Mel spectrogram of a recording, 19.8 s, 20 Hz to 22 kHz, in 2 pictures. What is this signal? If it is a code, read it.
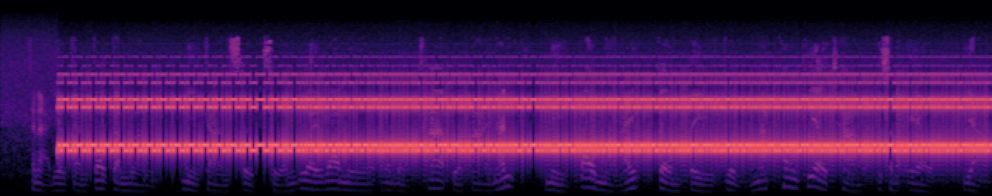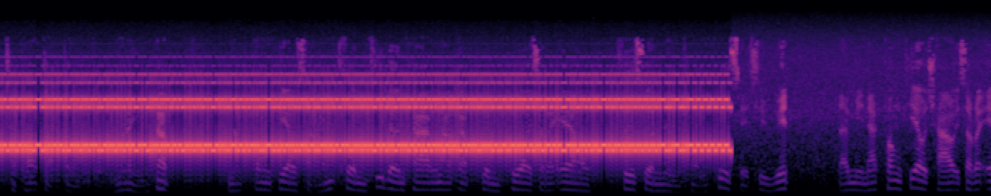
NAVTEX (SITOR-B), 100 baud, 170 Hz shift, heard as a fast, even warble, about 1000 Hz centre. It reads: ZCZC SL16 CONTAINER ADRIFT IN PSN 45-55N 106-19W. CANCEL THIS MSG 07 1900 UTC. NNNN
